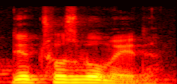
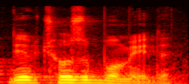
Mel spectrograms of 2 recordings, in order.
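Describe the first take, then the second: No difference in how they are said.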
